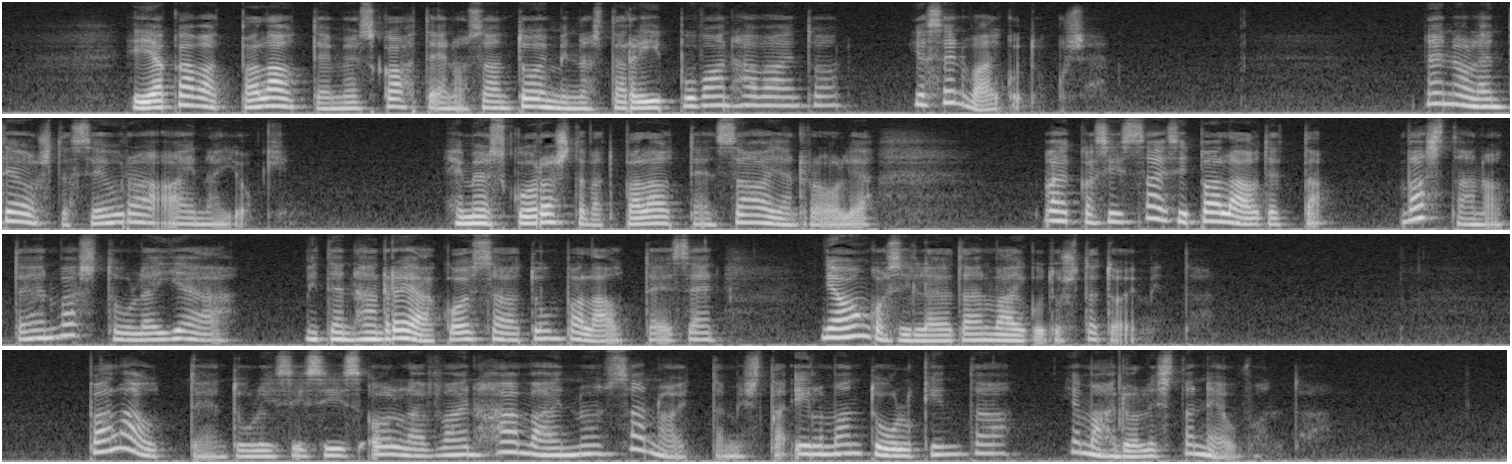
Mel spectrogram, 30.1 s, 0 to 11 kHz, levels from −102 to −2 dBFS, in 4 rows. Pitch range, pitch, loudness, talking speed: 180-240 Hz, 205 Hz, -24 LUFS, 105 wpm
